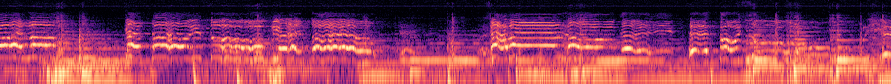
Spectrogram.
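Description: Flamenco soleá: a male cantaor sings long, wavering, ornamented lines in several phrases broken by short pauses, over flamenco guitar, with sharp percussive strikes between and under the phrases.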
